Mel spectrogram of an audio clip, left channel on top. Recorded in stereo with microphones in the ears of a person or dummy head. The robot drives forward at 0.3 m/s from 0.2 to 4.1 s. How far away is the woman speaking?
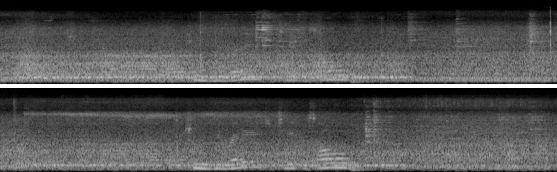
About 2 m.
